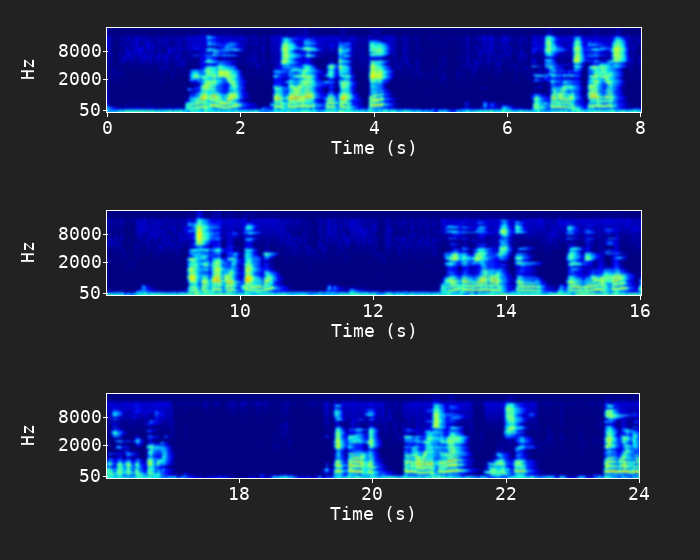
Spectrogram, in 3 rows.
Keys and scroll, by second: 3.8 e.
